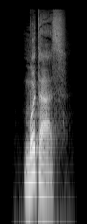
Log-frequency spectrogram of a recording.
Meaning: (noun) genitive singular of Mutter; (proper noun) a municipality of Tyrol, Austria
- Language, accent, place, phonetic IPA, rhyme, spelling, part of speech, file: German, Germany, Berlin, [ˈmʊtɐs], -ʊtɐs, Mutters, proper noun / noun, De-Mutters.ogg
